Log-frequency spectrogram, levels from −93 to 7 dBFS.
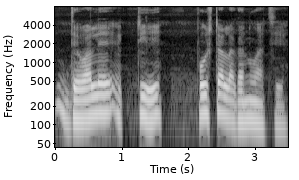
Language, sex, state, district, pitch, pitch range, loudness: Bengali, male, Assam, Hailakandi, 130 Hz, 120-150 Hz, -14 LUFS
